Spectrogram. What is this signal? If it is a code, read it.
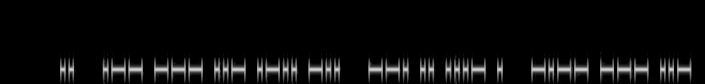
Morse code, heard as a keyed tone, about 28 wpm, 700 Hz. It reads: I WOULD GIVE YOU
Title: Sentences from Top 1000 Words - Review Part 1 - 28wpm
